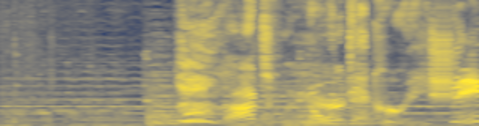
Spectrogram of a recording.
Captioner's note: both gasp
